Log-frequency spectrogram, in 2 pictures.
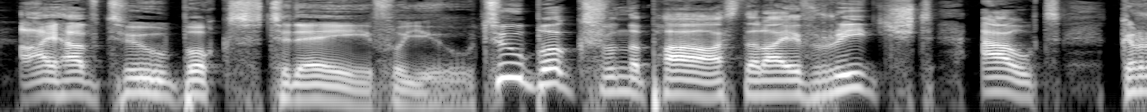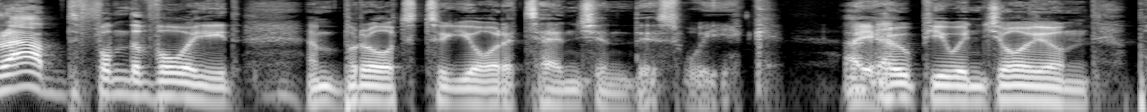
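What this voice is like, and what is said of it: Put-on character voice. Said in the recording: “I'm going to still do the voice for a bit.”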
